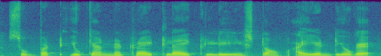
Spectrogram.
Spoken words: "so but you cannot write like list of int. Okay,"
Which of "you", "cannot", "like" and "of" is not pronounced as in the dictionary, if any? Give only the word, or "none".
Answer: of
